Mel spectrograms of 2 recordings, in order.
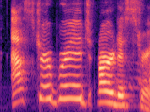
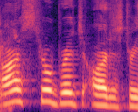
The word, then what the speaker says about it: Astrobridge Artistry: from the um as as oh I cannot pronounce this Ashley you're gonna have as Astridge Artistry Astridge Artistry thank you and I'm very eager to talk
